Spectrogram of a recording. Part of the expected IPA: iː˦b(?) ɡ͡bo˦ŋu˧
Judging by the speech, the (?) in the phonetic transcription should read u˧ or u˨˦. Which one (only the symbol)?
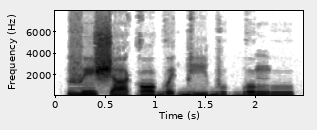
u˧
